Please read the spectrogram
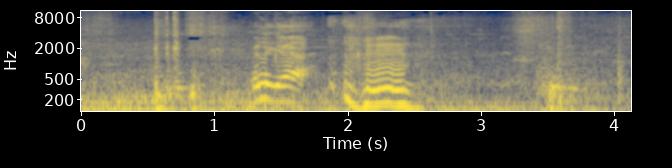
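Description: A vehicle engine runs with a steady low rumble that fades after about two and a half seconds. A couple of sharp metal clicks come about half a second in as the truck's cab door is opened. In the middle there are two short voice-like calls with a wavering pitch.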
